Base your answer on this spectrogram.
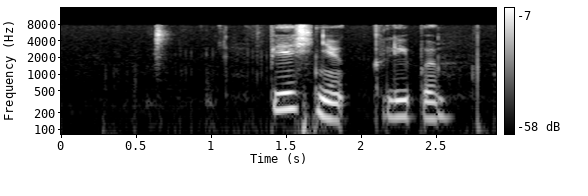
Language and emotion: Russian, neutral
